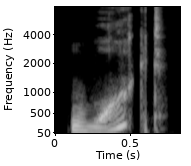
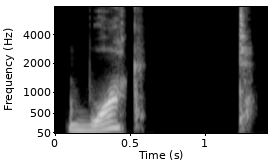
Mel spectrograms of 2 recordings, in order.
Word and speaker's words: walked: visit id But in the word walked, it sounds like a t at the end. walk t You don't say walk ed.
